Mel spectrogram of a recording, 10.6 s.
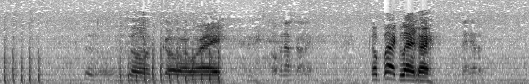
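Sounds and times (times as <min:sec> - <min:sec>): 
knocking on a door: 0:00.0 - 0:00.9, 0:02.4 - 0:04.5
speech: 0:01.8 - 0:03.5, 0:07.4 - 0:08.8.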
